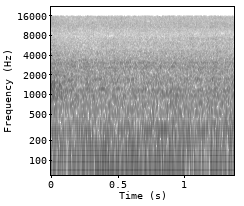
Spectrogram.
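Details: 2002 Oldsmobile Silhouette after water pump replacement, started up to warm up and bleed the cooling system: smooth, even idle with a steady low hum and no knocks, ticks or squeal; engine running normally.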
